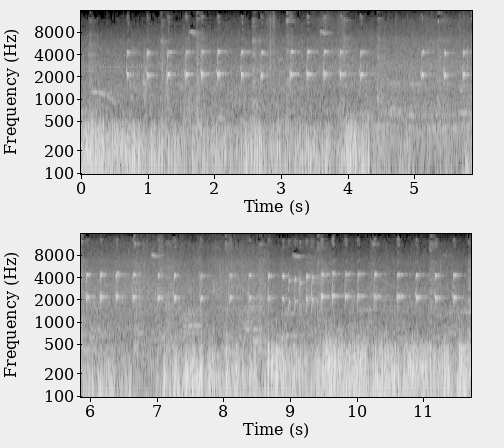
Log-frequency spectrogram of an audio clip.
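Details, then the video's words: Squirrel calling with short, sharp chirps repeated in quick bursts of several notes, pausing briefly between bursts, over a steady low rumble of outdoor background noise. "Squirrel making Sound"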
